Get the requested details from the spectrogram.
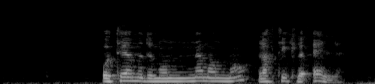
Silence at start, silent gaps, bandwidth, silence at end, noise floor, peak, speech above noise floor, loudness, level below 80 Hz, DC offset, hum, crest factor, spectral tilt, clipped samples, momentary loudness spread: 1.05 s; none; 6.2 kHz; 0 s; -63 dBFS; -16 dBFS; 34 dB; -31 LUFS; -60 dBFS; under 0.1%; none; 16 dB; -9.5 dB/octave; under 0.1%; 7 LU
